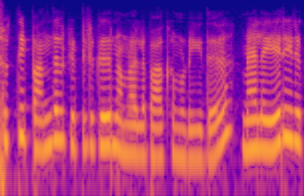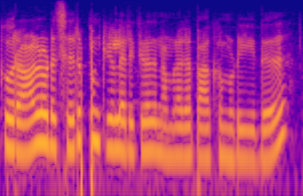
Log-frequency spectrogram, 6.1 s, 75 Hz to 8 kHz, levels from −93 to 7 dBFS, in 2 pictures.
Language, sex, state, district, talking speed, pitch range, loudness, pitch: Tamil, female, Tamil Nadu, Kanyakumari, 165 wpm, 195-250 Hz, -17 LUFS, 230 Hz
